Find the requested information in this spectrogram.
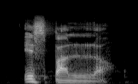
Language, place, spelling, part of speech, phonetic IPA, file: Occitan, Béarn, espatla, noun, [esˈpallo], LL-Q14185 (oci)-espatla.wav
- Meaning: shoulder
